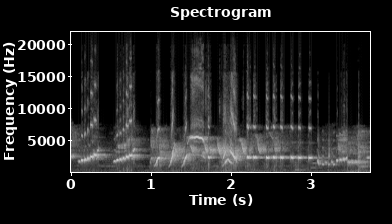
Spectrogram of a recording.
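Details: Greater green leafbird singing, recorded in Indonesian nature for a collection of clear master songs: rising whistled slurs, then a long buzzy sustained note with dense twittering over it, ending in lower falling whistles.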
